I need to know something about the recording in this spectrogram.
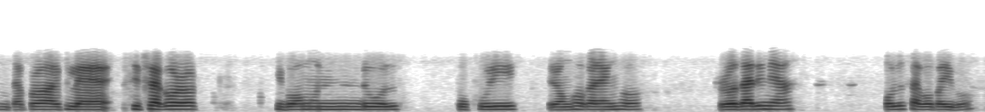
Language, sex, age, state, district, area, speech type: Assamese, female, 30-45, Assam, Dibrugarh, rural, conversation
